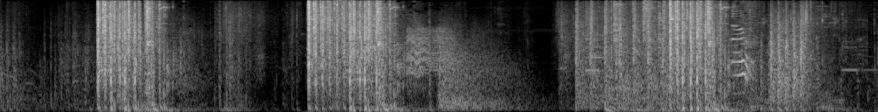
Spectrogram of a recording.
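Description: Rapid gunfire rattles in loud, short bursts.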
